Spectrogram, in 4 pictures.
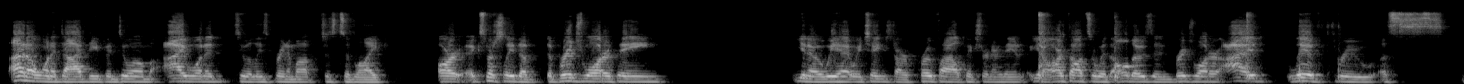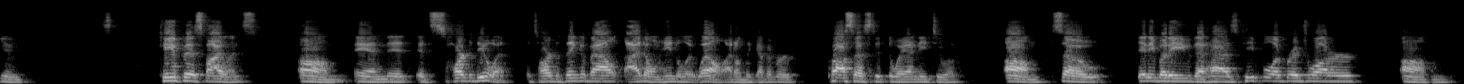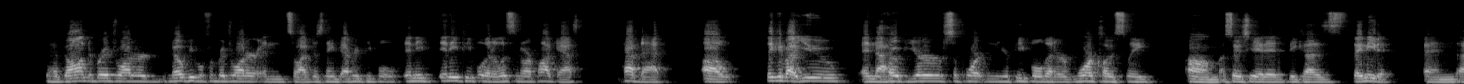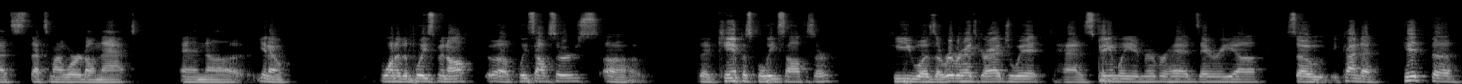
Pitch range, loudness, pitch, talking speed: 120-140 Hz, -26 LUFS, 125 Hz, 185 wpm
